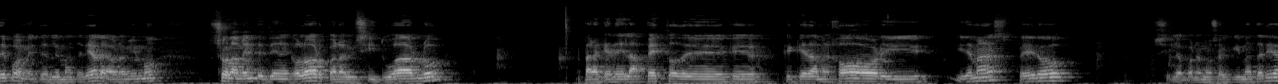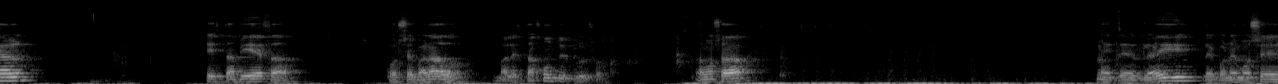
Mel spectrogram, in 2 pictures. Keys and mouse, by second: 1.7 right click, 3.9-6.8 middle drag, 6.8 right click, 7.2-10.0 shift+middle drag, 10.0 shift+right click, 10.8 shift+right click, 11.5 ctrl+l, 13.8-14.6 shift+middle drag, 14.6 right click, 15.2 Tab, 15.8 right click, 16.4 l, 17.9-19.3 ctrl+middle drag, 18.8 3, 19.3 alt+right click, 20.1 ctrl+KP_Add, 21.7 ctrl+KP_Subtract, 23.5 ctrl+KP_Add.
